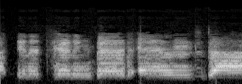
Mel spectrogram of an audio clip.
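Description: A comic song sung over music, the voice moving in short, quick syllables.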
